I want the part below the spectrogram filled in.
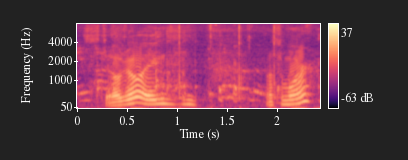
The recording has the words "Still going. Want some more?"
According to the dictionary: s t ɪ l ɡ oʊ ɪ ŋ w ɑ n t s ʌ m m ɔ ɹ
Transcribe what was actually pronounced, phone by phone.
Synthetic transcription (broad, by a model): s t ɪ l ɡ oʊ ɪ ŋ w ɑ t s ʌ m m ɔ ɹ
